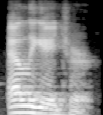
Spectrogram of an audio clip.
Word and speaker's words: alligator: Tur인데, Tur를 미국 사람들은 Rur 이렇게 발음해보라. 그냥 쉽게 발음하려고, 힘 빼고. Tur, Rur. 이 모양은 똑같거든. Tur, Rur. Tur, Rur. Alligator. Alligator. Alligator. 이렇게 들려.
